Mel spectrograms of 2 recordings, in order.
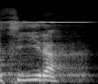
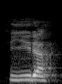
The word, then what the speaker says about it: Kiira: But now I need to start by correcting the pronunciation of the word Kiira. This place is called Kiira. Kiira.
